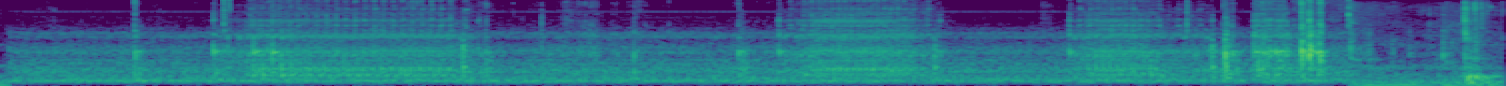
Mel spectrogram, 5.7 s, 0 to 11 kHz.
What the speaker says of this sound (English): Base stitch this onto the zipper at like an 1/8, 16th inch.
